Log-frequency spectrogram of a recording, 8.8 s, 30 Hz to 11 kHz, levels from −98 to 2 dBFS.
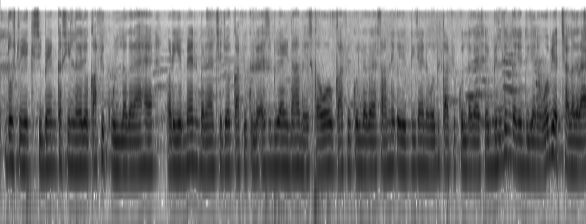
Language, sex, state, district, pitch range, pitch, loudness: Hindi, male, Bihar, Purnia, 135-145 Hz, 140 Hz, -17 LUFS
